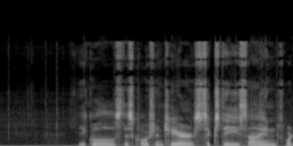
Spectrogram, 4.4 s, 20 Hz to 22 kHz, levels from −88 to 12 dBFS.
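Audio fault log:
No faults detected in this clip.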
